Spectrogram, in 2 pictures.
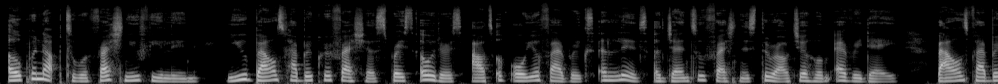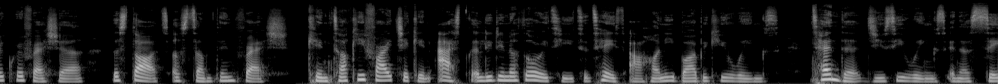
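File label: English West African Narration, accent of africa; voice-over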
